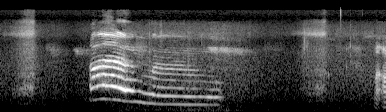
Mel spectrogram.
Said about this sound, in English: Well, our cat is not that friendly, but Larry is okay with him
